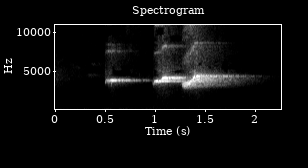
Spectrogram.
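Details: Double-collared seedeater song used to get a caged bird singing along. A clear whistled note, a short pause, then a slurred, buzzy rising and falling phrase that fades out.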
